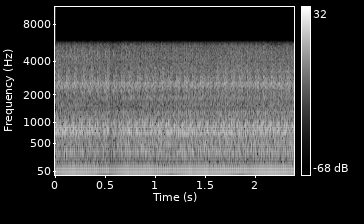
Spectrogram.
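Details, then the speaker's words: 1982 Toyota pickup with a 22R engine and original dual-row timing chain, idling: only a light, even valve tap, and the earlier rattle is gone. Owner found it was not the timing chain; after removing belts one at a time, the water pump is suspected. "as you can hear the noise is gone"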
